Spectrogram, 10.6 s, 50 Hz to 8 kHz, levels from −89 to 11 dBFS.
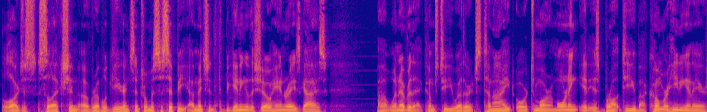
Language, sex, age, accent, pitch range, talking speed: English, male, 40-59, American, 95-115 Hz, 230 wpm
